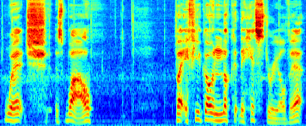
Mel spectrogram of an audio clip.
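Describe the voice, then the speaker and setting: A man's voice: fairly high pitch, lively intonation, measured pace. A man in his twenties streaming, chatting casually and rambling, saying each phrase twice before moving on. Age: 20s. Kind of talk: rambling casual livestream chat.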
